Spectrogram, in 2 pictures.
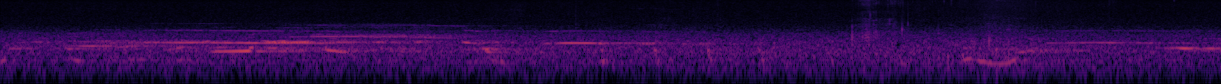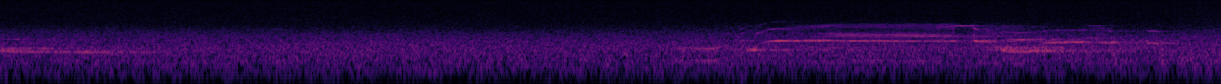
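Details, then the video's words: Red deer giving high, whistled, wavering bugling tones that rise and fall, with a pause mid-clip and another call near the end. Background noise is steady and soft. "Рёв европейского оленя и марала"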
